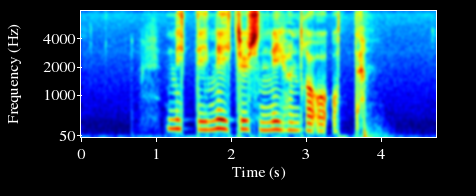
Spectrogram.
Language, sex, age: Norwegian, female, 36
